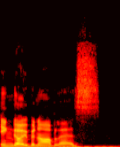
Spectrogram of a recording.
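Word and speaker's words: Ingobernables: got ingo bernard leon ingo banable i believe mexican for ungovernable los ingo banables is the ungovernables so i think that's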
